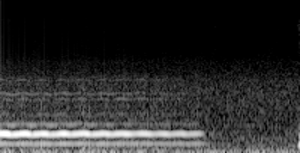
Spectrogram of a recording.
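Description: The held closing note of a song: a voice sustaining one pitch with a slight vibrato over a steady lower note. Both fade out about one and a half seconds in.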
